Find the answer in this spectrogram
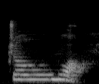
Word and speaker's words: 周末: Mo, tapi bacanya MUO. Pas baca mo ya MUO, tapi tulisnya MO.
